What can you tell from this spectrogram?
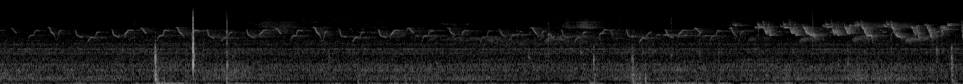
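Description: A long, even series of short, high chirps, about four a second, growing louder over the last two seconds. Two sharp clicks come just under two seconds in.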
